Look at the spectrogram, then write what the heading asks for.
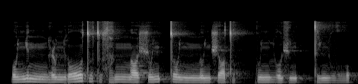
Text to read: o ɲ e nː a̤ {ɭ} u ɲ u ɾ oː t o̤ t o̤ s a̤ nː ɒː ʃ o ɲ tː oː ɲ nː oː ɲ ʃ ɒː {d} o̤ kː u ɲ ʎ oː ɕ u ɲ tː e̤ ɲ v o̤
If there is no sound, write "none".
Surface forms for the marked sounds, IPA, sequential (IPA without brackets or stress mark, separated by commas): ɭ, t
